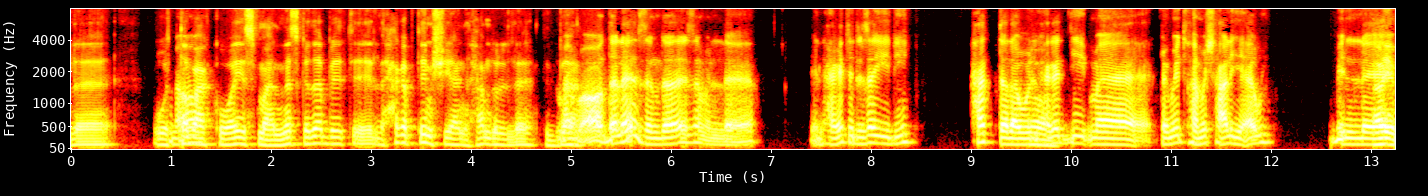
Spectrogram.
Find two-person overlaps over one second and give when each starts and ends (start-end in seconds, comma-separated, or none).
none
